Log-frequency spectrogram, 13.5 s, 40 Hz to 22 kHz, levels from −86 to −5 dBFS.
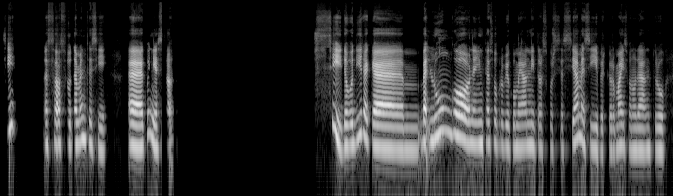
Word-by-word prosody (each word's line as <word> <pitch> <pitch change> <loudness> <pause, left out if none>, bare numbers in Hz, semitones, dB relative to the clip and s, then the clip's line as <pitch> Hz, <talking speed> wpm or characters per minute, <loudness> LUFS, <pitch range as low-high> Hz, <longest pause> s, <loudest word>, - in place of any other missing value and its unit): Sì 375 +2 -2 0.5
es 210 0 -9
assolutamente 215 +2 -2
sì. 185 -4 -9 0.4
Ehm 195 -1 +7
quindi 265 -7 -2
è - - +2
sta 195 +1 -8 2.8
Sì 300 - 0
devo 200 +2 -2
dire 260 +2 -1
che, 190 -3 +6
mhmm, 180 +2 -10
beh 225 0 +4
lungo 275 -1 +2
ne 220 0 -3
inteso 215 0 -6
proprio 200 -1 -10
come 195 +1 -7
anni 200 0 -5
trascorsi 190 -1 -16
assieme 225 +7 -4
sì, 185 -1 -7
perché 175 +1 -15
ormai 195 +2 -4
sono 180 -2 -10
dentro, 180 0 -6
200 Hz, 120 wpm, -22 LUFS, 185-220 Hz, 2.8 s, Ehm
